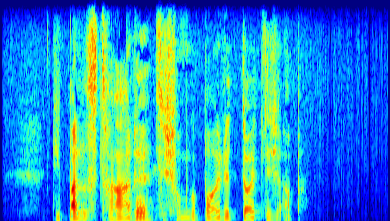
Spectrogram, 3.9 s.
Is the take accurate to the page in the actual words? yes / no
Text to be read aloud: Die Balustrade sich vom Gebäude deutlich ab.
yes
